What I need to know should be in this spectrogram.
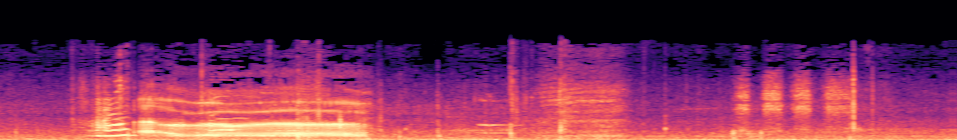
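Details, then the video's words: Black and striped street cats calling in the street: one long, loud, strained meow rising then holding for about a second, followed by a shorter faint call, against a low steady hum and background noise. "Gato negro con gatos rayados maullan en la calle"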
